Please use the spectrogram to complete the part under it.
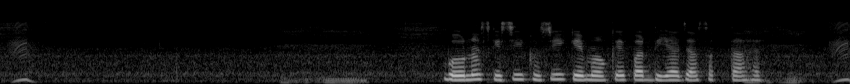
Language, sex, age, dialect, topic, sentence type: Hindi, female, 25-30, Kanauji Braj Bhasha, banking, statement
